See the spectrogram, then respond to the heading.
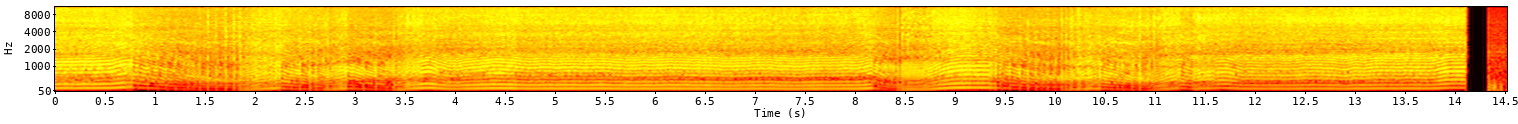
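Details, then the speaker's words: Chainsaw, new-to-owner, unused since early December, cutting wood at high revs: two-stroke scream with the pitch sagging and recovering repeatedly, bogging down and dying a little under load. "know if you can hear that running but it's a kind of bond out in dying a little bit"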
